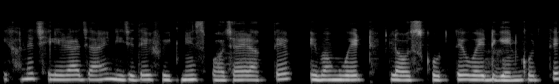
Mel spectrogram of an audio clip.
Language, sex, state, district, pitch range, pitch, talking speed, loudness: Bengali, female, West Bengal, North 24 Parganas, 205-220 Hz, 210 Hz, 150 wpm, -25 LUFS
